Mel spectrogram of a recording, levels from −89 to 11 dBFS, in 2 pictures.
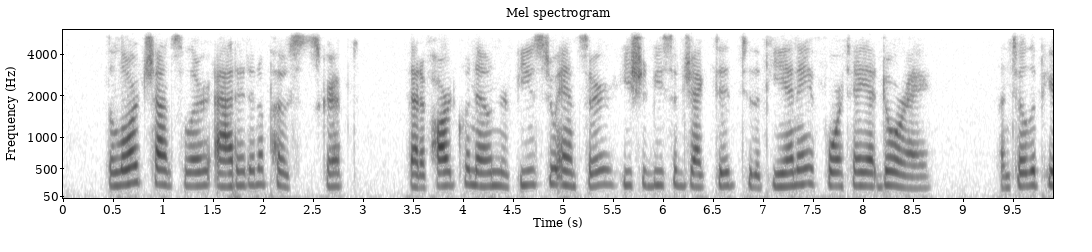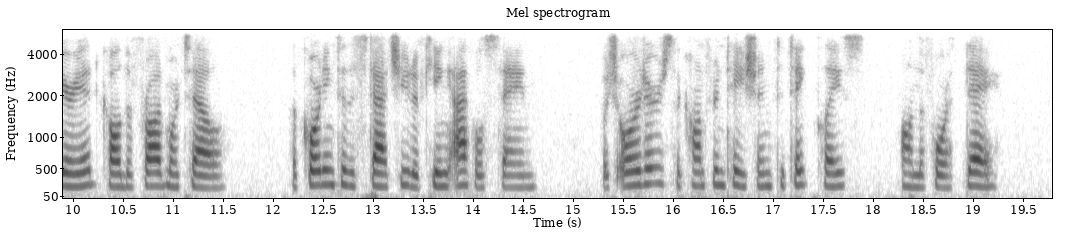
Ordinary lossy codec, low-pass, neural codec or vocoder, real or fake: Opus, 16 kbps; 5.4 kHz; none; real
